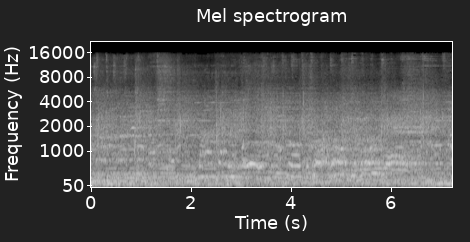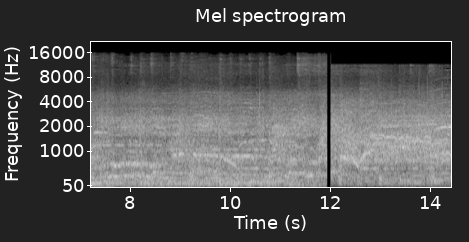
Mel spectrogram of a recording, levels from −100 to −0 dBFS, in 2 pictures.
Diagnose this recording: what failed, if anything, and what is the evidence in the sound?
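At 11.94 s an 80 ms gap, then nothing above 11.4 kHz and a new noise floor about 45 dB down: likely an input switched to a poorer device, unlike a codec bandwidth drop.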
